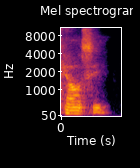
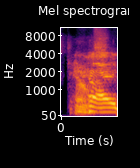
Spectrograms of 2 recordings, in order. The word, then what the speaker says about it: Kelce: It's not Kelce. It's Kelce. – It's Kelce. – He said it. He said it himself to pronounce it Kelce.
